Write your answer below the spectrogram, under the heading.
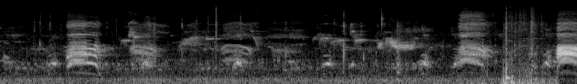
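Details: Crows calling loudly and angrily: spaced harsh caws at irregular intervals over a steady background hiss, with a sharp thump near the end.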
